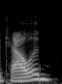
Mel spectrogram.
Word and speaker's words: Khaled: And then now this latest thing with Drake and DJ Khalid. Did I say that right? I think so. – Probably Khaled. – It might be Khaled. DJ uh, well, Khaled.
